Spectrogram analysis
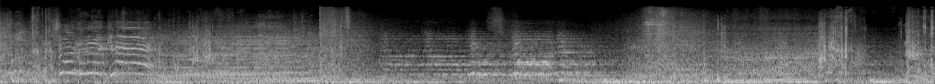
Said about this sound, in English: What's that noise? Somebody's shearing.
